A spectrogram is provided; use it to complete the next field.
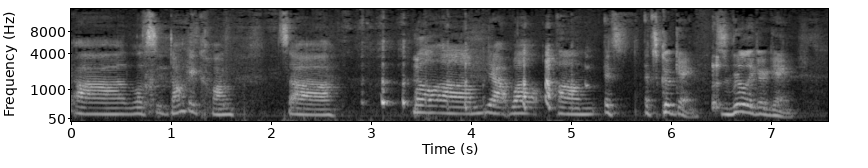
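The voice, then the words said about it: Imitates another person's voice. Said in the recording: “not a very good Brandon impression”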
